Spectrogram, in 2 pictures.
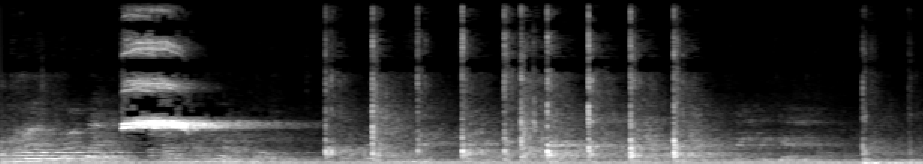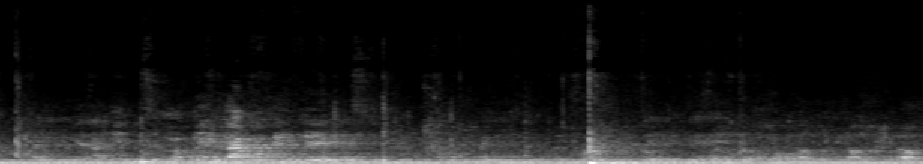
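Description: Young players and spectators call out in the background.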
